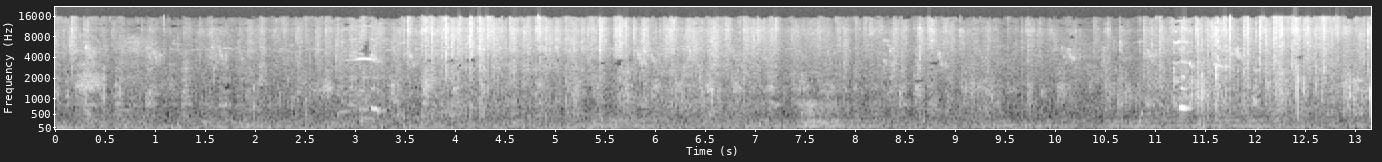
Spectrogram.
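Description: Several dogs moving about in a quiet yard, with faint dog sounds. One short, sharp sound near the end is the loudest moment.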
